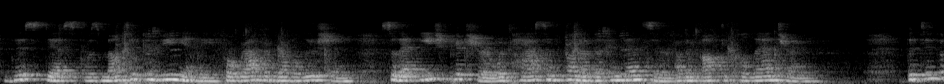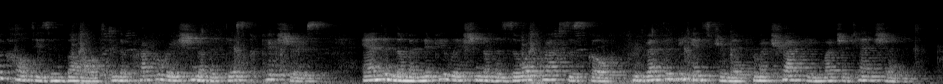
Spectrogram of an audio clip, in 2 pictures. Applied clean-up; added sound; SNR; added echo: none; Sliding door; 20 dB; reverberation time 1.0 s.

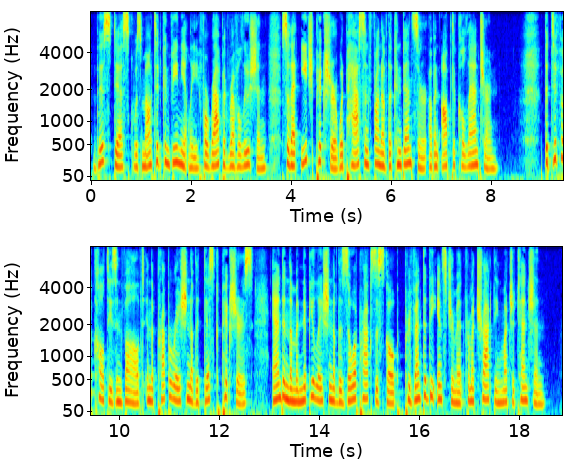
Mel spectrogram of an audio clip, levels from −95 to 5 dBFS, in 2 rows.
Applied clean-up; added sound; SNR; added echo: none; none; none; none.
